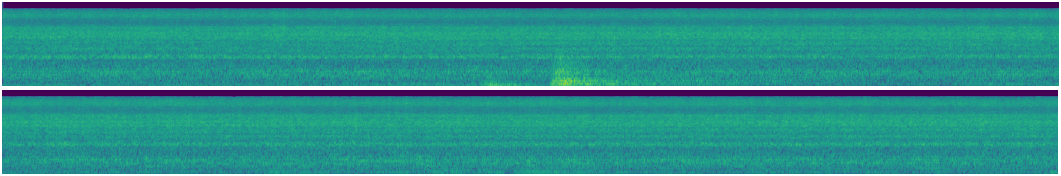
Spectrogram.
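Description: Sliced onions, tomatoes and green chillies sizzling steadily in hot oil in an open aluminium pressure cooker, with one brief thud a little under four seconds in.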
